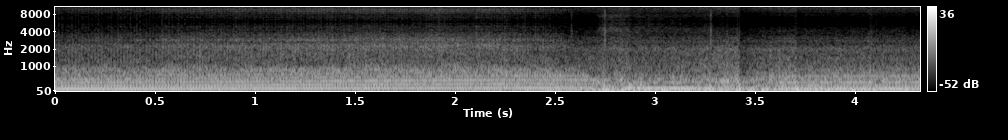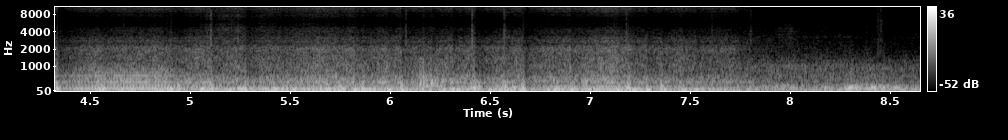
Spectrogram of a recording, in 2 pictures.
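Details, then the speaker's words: 2016-2018 Ford Focus RS with a new MagnaFlow 3" stainless cat-back exhaust, speaker sound disconnected, light cruise at about 2,000 rpm: smooth, steady, mellow exhaust note with no drone building up. "Yeah, even trying to cruise it at $2,000, keep it consistent there, where you would get your normal drone, there's none at all."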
